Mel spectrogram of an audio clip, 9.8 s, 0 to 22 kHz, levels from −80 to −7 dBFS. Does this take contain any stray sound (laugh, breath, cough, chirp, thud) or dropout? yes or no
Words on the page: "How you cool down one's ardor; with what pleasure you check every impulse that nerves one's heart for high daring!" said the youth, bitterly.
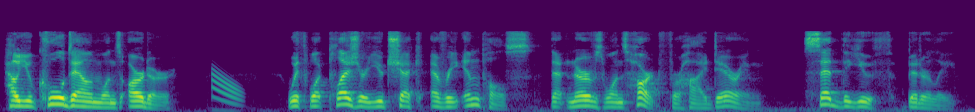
yes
